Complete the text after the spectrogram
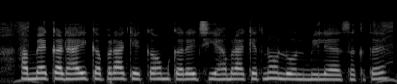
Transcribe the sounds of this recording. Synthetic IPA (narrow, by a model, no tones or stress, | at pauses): həmːekəɽ̤ʱaikəpɾakekəmkəɾɛt͡ʃʰiɦəmɾaket̪nolonmilɛsəkt̪ɛ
